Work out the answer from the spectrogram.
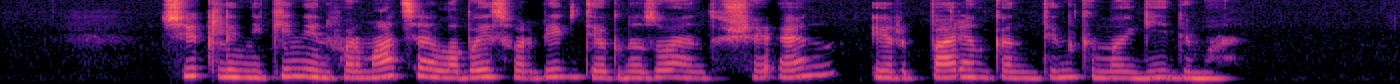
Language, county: Lithuanian, Vilnius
